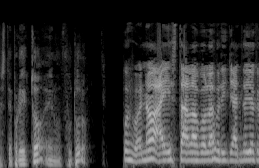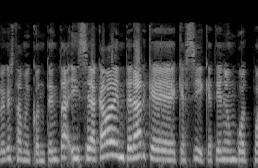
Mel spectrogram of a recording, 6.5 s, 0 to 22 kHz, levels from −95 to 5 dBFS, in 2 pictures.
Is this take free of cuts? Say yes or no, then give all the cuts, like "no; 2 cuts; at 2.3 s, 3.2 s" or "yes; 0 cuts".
yes; 0 cuts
